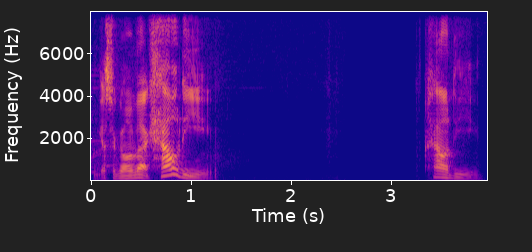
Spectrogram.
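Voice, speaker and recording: Woman streamer, offhand livestream commentary: deep voice, lively swings in pitch, playful wry asides. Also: slow, no room sound. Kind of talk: casual game livestream commentary. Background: game music.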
